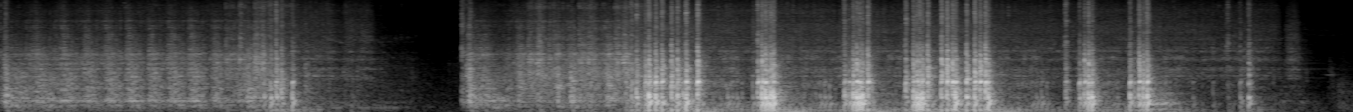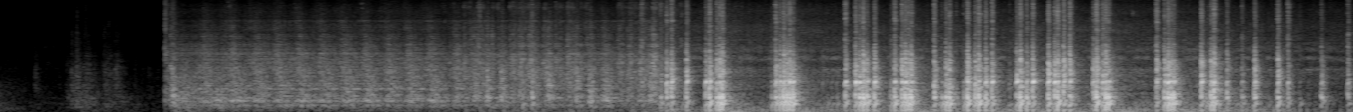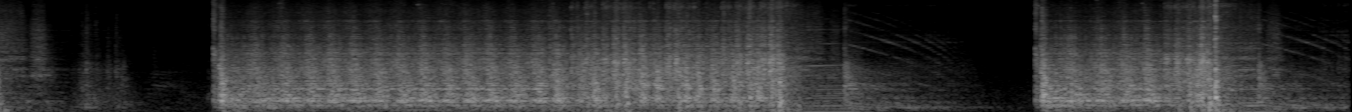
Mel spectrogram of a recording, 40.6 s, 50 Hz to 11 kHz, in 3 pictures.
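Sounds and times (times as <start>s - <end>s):
Dodge fire truck engine running rough: 0.1s - 4.0s, 4.7s - 12.9s, 15.3s - 27.5s, 29.4s - 36.2s.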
